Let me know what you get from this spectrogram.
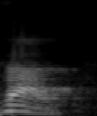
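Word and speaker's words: ذال: So yeah, this is Dal and this is Zal. That's how you pronounce. Zal has a dot on the upper side and Dal doesn't have any dot. Dal is like the letter D on the English alphabet and Zal is just Zal.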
